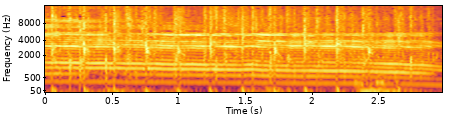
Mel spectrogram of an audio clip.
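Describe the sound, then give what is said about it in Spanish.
A small studio team claps steadily and quickly, the hand claps fairly loud, for a guest on the line, layered over a sustained harmonic tone like a held chord or feedback hum throughout. “Este es el aplauso sincero del equipo Después de la Tormenta para usted, señor.”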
